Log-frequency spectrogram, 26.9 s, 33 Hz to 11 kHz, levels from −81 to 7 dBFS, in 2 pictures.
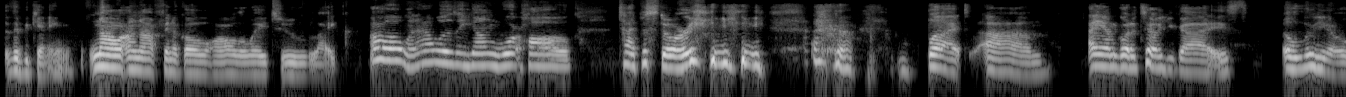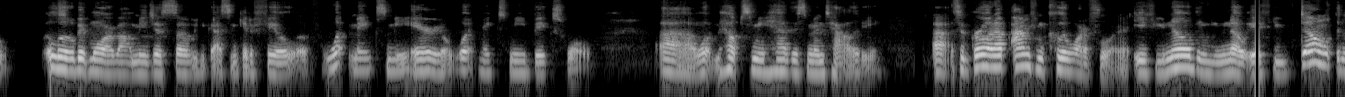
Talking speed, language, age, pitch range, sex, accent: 185 wpm, English, 20-39, 150-220 Hz, female, American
